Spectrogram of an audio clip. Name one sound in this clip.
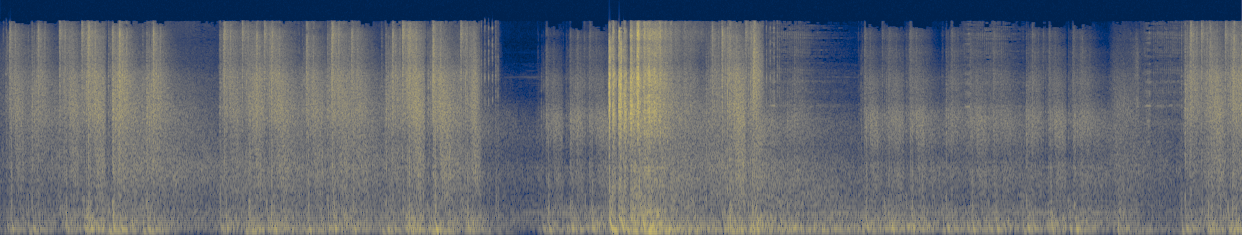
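Large naval guns fire booming salvos.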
